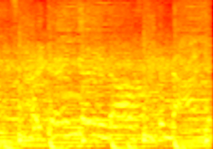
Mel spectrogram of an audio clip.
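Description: Loud punk rock song played by a band on electric guitar, bass and drums, with drum hits coming in a steady beat.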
